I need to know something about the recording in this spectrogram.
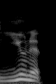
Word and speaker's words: unit: It's a unit because unit starts with a Y sound.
